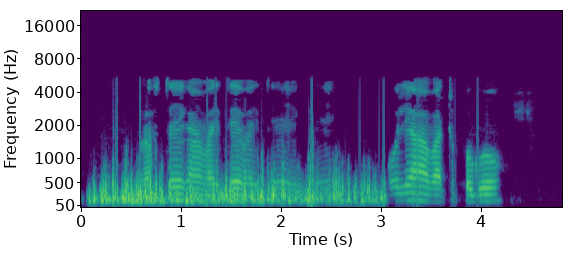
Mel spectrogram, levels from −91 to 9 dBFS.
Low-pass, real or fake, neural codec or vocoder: 5.4 kHz; real; none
